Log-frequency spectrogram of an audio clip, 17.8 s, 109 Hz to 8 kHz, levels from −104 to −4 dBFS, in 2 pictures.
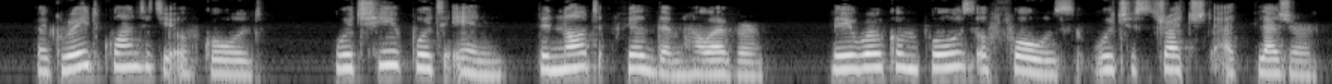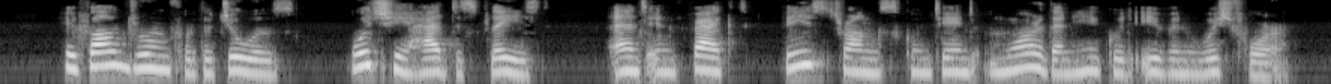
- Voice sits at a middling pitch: No, high, 215 Hz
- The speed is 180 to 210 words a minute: No, average, 155 wpm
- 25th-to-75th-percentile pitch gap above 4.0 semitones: Yes, average, 4.4 semitones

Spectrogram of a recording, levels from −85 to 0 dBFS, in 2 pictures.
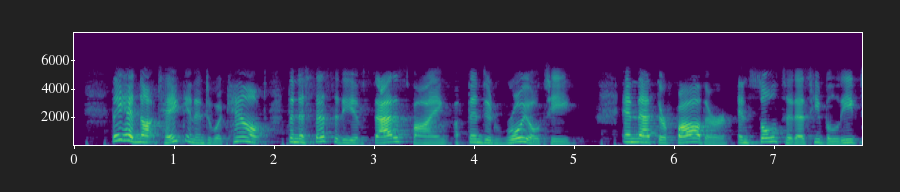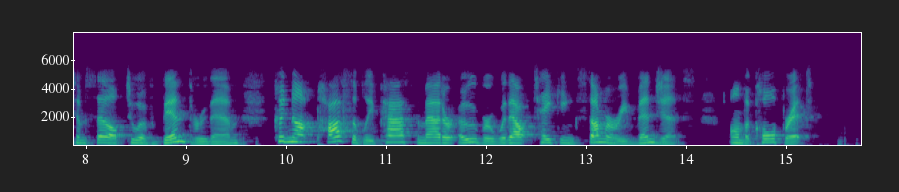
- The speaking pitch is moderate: No, high, 200 Hz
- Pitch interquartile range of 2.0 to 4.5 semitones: No, average, 5.2 semitones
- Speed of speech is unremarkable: Yes, average, 150 wpm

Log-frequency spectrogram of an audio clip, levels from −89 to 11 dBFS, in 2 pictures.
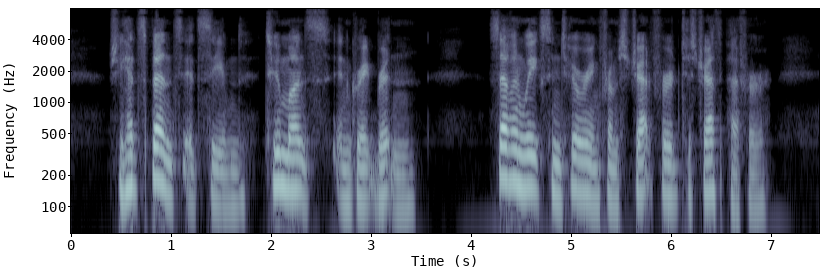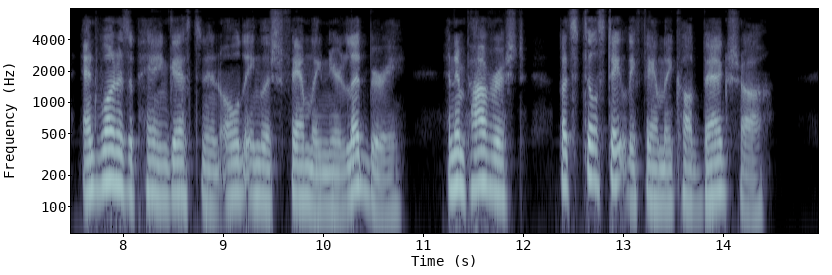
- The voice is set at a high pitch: No, low, 125 Hz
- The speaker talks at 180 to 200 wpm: No, average, 150 wpm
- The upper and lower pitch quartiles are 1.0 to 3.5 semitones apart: No, average, 4.5 semitones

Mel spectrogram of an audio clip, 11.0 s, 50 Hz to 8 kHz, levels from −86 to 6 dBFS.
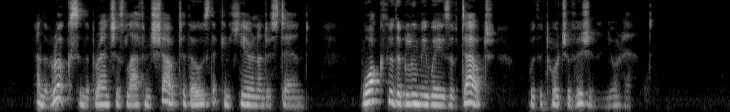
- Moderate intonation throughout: Yes, average, 3.5 semitones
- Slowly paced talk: No, average, 170 wpm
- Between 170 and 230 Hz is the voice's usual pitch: Yes, medium, 185 Hz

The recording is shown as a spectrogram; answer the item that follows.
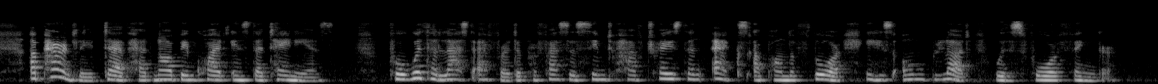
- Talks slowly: No, average, 155 wpm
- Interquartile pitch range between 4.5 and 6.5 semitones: No, average, 2.8 semitones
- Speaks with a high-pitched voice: Yes, high, 205 Hz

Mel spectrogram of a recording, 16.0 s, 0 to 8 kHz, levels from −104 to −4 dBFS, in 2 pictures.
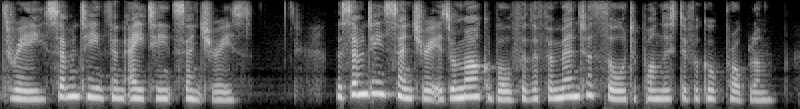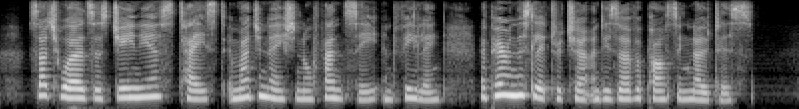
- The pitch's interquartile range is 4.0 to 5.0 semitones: No, average, 3.2 semitones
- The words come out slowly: No, average, 145 wpm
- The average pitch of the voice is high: Yes, high, 200 Hz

